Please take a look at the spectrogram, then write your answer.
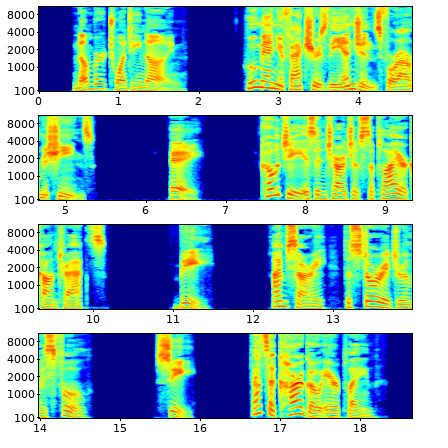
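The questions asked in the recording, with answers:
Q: Who manufactures the engines for our machines?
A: A: Koji is in charge of supplier contracts.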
